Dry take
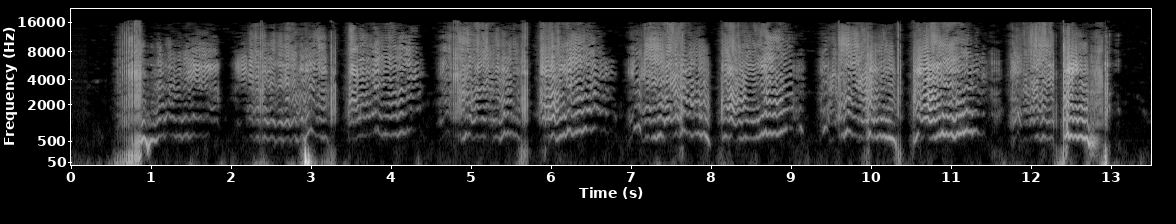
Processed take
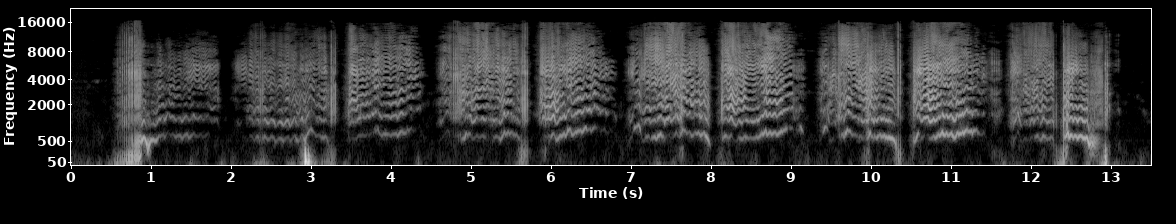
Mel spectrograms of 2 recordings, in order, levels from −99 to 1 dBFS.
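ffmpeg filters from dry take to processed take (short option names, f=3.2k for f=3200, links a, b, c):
-af "asetnsamples=n=441:p=0,asendcmd='0.99 lowpass f 1300;3.16 lowpass f 3300;5.02 lowpass f 7700;5.59 lowpass f 3900;7.3 lowpass f 9100;9.06 lowpass f 5200;11.99 lowpass f 2300',lowpass=f=3.1k:p=1"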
